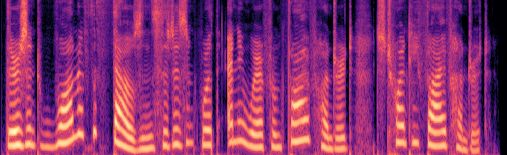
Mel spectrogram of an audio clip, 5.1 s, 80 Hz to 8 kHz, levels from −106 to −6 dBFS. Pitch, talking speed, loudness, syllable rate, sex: 270 Hz, 200 wpm, -19 LUFS, 6.1 syllables/s, female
